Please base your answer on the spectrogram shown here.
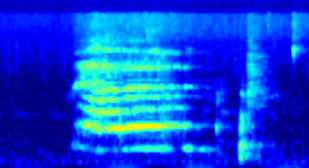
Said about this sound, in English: What the hell was that? That's the cat. My cat had a few words to say.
